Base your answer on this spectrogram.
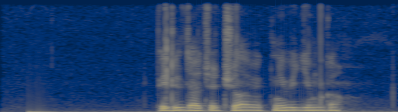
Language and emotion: Russian, neutral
